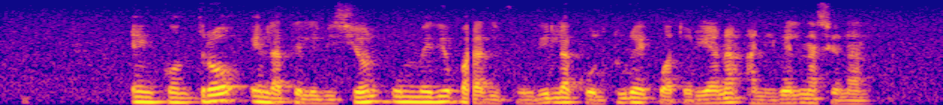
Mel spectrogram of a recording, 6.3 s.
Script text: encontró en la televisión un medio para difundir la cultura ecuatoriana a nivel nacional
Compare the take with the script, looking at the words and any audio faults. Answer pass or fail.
fail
